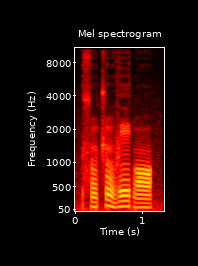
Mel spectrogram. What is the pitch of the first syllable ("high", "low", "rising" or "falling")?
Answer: low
